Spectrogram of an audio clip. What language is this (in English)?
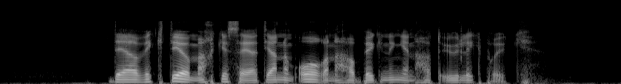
Norwegian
